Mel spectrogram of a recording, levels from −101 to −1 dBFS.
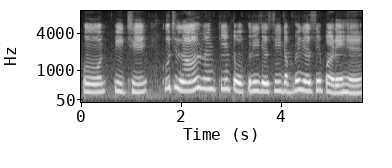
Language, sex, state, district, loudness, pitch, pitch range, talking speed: Hindi, female, Punjab, Pathankot, -13 LUFS, 260 Hz, 235-285 Hz, 130 wpm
